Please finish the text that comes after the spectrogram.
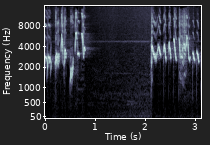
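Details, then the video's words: Rival-provoking song of a white-rumped shama: a quick volley of loud whistled and chattering notes, a one-second pause, then a rapid string of repeated rising whistles, over a faint constant hum. "KRETEKAN TEMBAKAN MURAI BATU MEMANCING EMOSI"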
